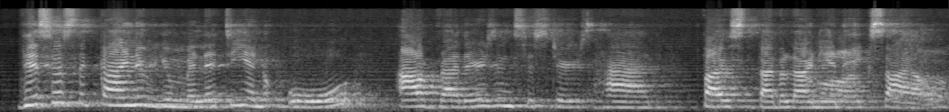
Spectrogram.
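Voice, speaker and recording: A woman speaks at a fairly slow pace in a fairly high voice, with noticeable noise in the background. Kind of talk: sermon. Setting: stage with audience.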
